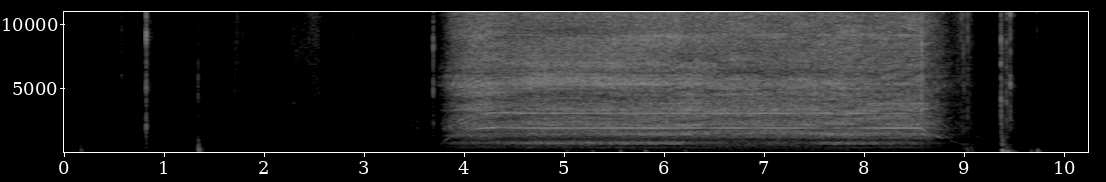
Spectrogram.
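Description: A heat tool or dryer blows over a freshly worked art journal page, switching on with a loud steady whir that lasts about five seconds before cutting off, with small taps and clicks before and after.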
